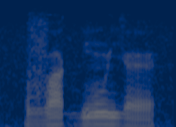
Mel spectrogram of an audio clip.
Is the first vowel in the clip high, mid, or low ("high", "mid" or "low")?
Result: low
